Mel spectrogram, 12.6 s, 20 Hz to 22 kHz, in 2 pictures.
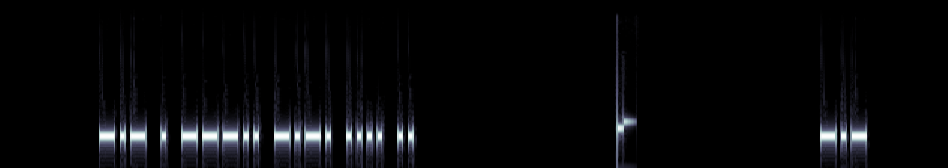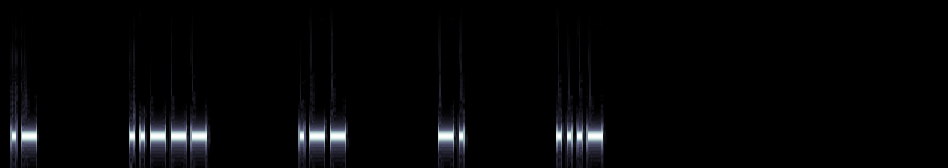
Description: Morse code, heard as a keyed tone, about 36 wpm, spaced as for 18 wpm, 690 Hz. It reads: KE8CHI KA2WNV
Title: USA Call Signs - 6 Characters - 6x Character Spacing - 35wpm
